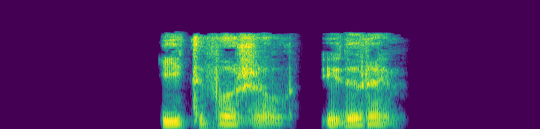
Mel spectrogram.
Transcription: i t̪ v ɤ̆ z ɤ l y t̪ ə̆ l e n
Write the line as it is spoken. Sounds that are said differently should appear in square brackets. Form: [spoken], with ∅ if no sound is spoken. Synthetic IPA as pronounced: i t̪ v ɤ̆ [ʒ] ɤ l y [d̪] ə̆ [ɾ] e [m]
